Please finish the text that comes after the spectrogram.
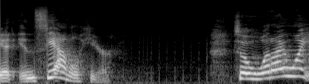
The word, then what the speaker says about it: Seattle: like she but see now the word Seattle has 3 syllables and the middle syllable that ah is the primary stress syllable so it sounds like this Seattle Seattle make sure the a sound is much louder and longer than the other two syllables around it now the most difficult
